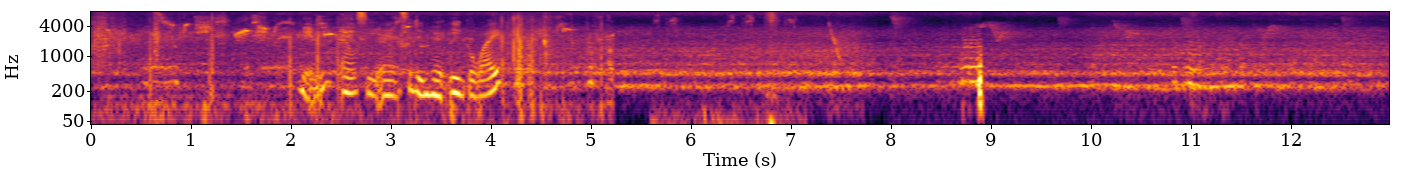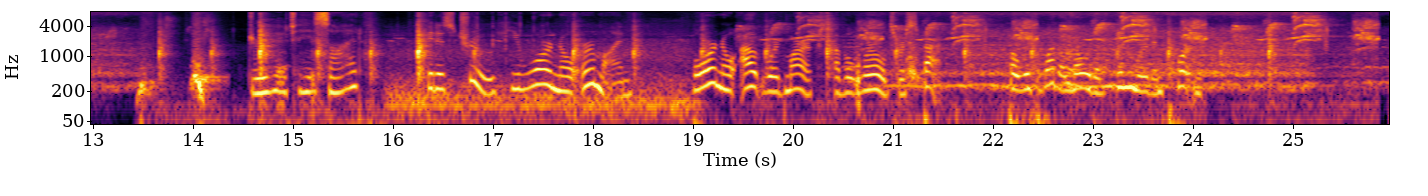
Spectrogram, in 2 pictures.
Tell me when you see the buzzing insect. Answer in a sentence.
The buzzing insect can be heard from 0.0 to 13.7 s and from 20.4 to 25.9 s.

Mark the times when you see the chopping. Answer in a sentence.
You can hear the chopping from 13.7 to 16.9 s and from 17.7 to 24.9 s.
